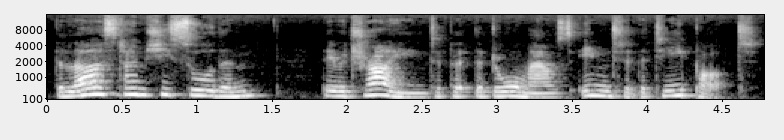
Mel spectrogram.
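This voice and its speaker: A woman's voice: medium pitch, moderate pace. A woman reading a children's story aloud as narrator. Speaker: storybook reader.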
